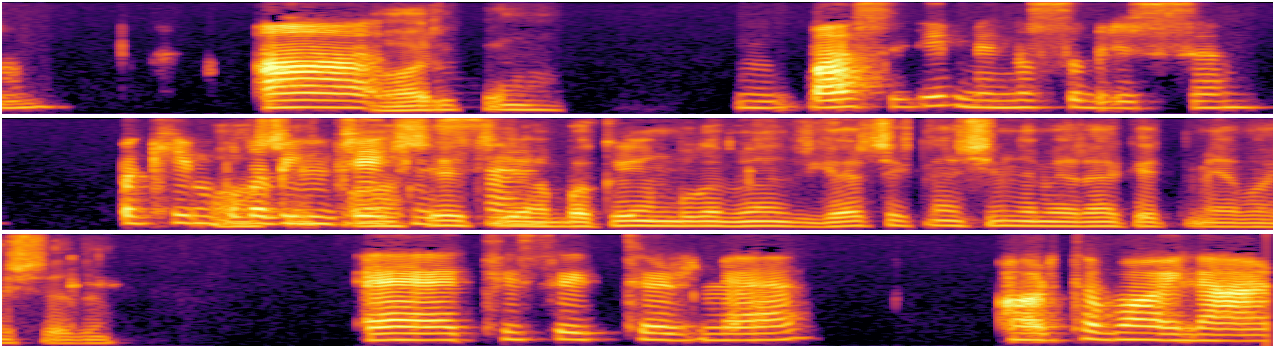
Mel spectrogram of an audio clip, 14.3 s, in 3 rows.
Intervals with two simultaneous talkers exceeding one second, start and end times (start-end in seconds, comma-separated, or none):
5.6-6.9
